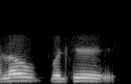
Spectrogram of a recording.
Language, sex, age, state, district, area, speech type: Bengali, male, 18-30, West Bengal, Jhargram, rural, conversation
